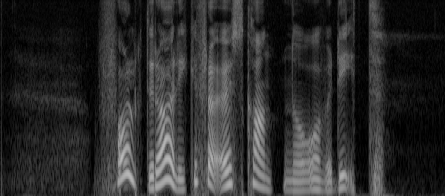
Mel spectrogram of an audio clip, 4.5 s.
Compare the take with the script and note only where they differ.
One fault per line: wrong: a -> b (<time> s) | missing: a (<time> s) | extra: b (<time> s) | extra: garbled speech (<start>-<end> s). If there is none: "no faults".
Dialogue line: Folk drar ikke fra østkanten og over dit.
no faults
